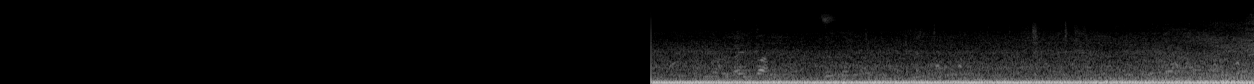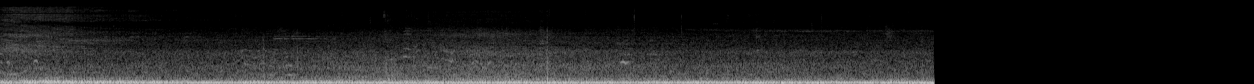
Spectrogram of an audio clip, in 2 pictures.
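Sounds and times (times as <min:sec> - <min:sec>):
road traffic rumble: 0:06.5 - 0:21.9.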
